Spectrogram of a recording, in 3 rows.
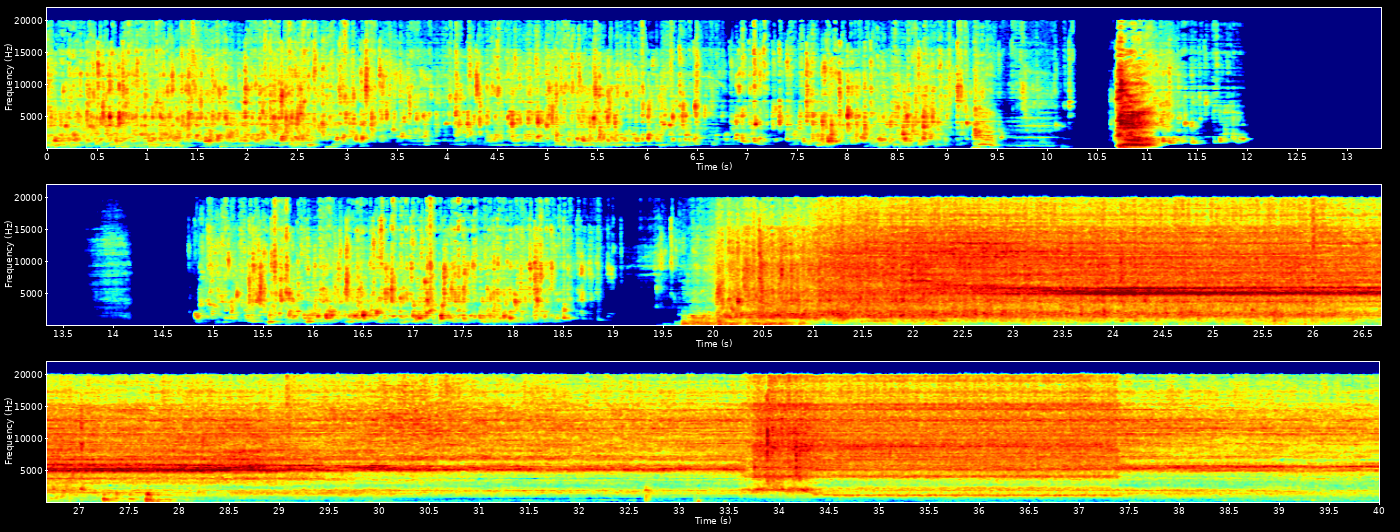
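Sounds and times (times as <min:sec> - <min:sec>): toilet flushing: 0:00.0 - 0:09.6, 0:14.9 - 0:18.6, 0:19.5 - 0:40.0
running water hiss: 0:21.9 - 0:40.0.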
